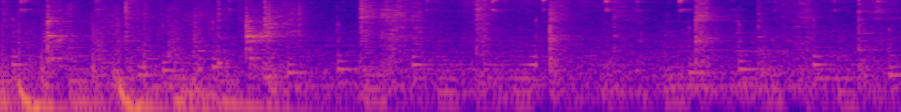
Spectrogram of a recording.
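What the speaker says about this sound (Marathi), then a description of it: "अशा प्रकारे छान मिक्स करून घ्यायचं" Semolina and milk being stirred together in a pan for rava barfi, a close, steady scraping of a spoon against the pan with light clinks of metal, continuing without talk.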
